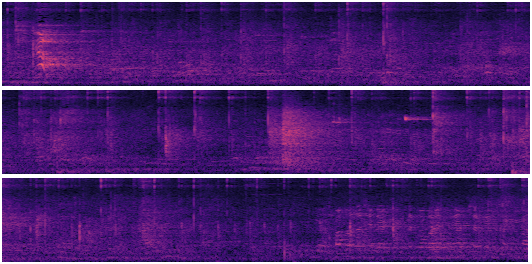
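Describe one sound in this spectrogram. A ping-pong ball clicks back and forth across a table.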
